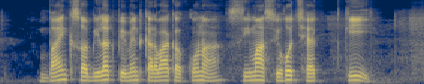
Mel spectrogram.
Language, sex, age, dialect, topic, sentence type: Maithili, male, 25-30, Southern/Standard, banking, question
